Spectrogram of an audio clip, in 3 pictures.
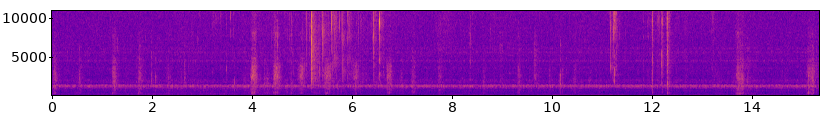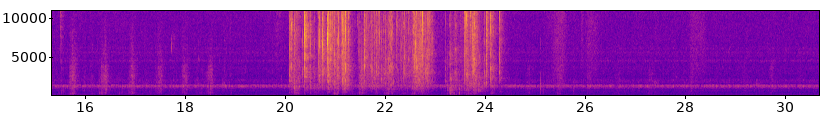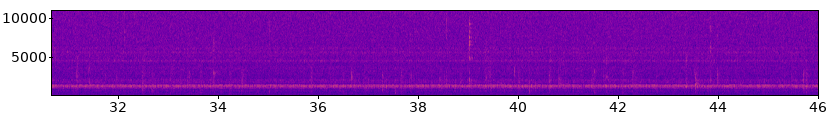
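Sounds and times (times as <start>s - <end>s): crunching and chewing crackers: 0.0s - 28.1s, 28.7s - 46.0s
plastic wrapper crinkling: 4.8s - 6.7s, 20.0s - 24.4s.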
